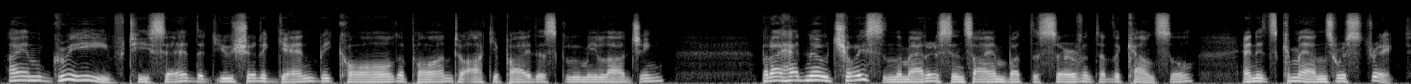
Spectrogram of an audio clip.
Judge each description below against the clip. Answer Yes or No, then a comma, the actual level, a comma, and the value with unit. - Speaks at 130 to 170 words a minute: Yes, average, 165 wpm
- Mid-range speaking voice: No, low, 130 Hz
